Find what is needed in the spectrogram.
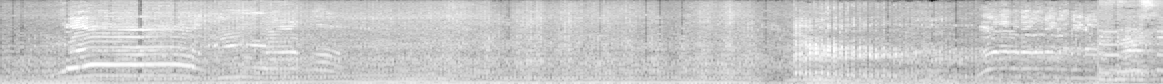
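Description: A car engine pulling hard, its note rising for about three seconds and then dropping away, heard from inside the car with the window down. A man's long drawn-out shout runs over the start, and a shorter call comes near the end.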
